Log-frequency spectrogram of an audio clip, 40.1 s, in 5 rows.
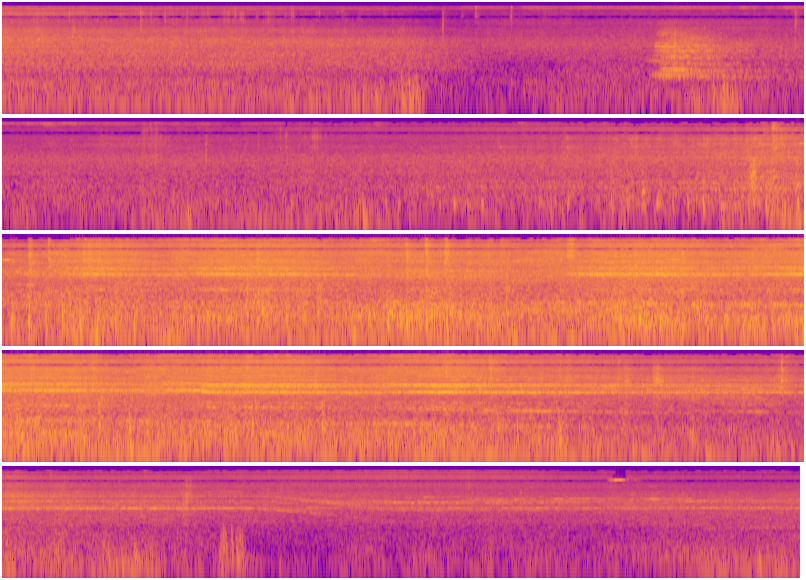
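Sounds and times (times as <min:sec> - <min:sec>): high steady train whine: 0:00.0 - 0:40.0
wheels rumbling on rail: 0:00.0 - 0:40.0.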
